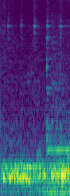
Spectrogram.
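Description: Pigeon cooing up close, a soft continuous low burbling call lasting under a second, heard among racing pigeons kept for sale.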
